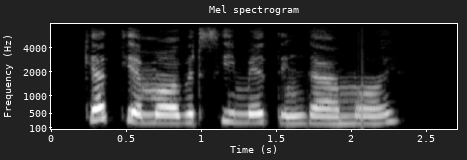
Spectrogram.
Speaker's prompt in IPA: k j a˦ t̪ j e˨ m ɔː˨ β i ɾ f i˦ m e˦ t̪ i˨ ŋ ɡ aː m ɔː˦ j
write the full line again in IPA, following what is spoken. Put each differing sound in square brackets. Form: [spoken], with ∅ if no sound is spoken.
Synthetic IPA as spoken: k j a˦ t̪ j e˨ m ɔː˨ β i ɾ [s] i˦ m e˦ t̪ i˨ ŋ ɡ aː m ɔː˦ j

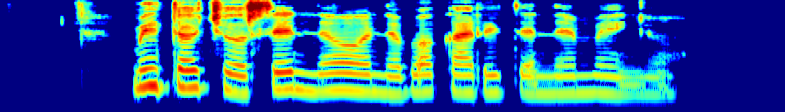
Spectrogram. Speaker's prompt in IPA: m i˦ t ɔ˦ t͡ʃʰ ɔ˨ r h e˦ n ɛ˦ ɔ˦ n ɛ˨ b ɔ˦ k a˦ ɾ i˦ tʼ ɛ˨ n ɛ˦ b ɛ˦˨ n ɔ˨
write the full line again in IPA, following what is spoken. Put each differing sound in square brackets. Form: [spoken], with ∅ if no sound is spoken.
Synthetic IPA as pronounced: m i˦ t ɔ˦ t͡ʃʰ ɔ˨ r [s] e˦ n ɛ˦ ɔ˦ n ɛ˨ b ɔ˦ k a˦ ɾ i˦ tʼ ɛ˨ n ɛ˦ [m] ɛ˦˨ [ɲ] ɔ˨

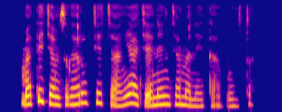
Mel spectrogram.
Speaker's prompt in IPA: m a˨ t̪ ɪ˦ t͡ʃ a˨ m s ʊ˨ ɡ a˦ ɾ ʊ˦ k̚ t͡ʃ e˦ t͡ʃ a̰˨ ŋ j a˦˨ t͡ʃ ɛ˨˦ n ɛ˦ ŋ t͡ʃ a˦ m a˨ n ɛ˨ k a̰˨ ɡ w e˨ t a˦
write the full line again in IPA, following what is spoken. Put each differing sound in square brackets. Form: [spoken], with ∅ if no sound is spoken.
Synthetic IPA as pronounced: m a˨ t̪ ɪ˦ t͡ʃ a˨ m s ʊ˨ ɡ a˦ ɾ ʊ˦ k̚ t͡ʃ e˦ t͡ʃ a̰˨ ŋ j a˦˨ t͡ʃ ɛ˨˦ n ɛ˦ ŋ t͡ʃ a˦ m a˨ n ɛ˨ [t] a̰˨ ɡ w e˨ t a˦

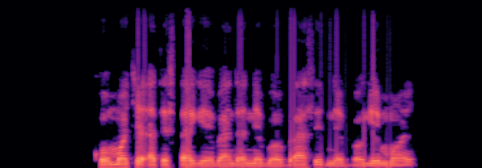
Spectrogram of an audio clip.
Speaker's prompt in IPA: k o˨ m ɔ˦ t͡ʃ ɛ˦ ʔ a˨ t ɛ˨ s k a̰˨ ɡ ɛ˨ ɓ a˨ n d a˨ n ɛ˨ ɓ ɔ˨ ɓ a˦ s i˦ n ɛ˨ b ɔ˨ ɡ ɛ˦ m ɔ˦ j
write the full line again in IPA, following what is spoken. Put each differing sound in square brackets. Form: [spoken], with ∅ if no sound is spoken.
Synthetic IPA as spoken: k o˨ m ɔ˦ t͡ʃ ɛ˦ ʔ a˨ t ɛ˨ s [t] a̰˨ ɡ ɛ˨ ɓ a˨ n d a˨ n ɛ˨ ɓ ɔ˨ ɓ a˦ s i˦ n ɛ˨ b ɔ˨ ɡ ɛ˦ m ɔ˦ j

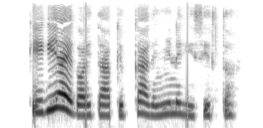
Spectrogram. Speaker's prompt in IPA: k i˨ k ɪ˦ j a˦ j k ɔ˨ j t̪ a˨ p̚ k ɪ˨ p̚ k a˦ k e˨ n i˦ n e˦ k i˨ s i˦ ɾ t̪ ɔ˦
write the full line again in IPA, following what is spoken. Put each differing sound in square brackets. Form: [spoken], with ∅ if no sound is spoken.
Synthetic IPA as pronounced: k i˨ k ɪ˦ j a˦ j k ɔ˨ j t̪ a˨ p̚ k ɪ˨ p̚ k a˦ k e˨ [ɲ] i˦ n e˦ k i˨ s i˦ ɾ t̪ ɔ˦

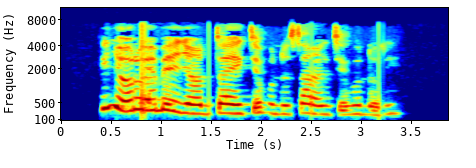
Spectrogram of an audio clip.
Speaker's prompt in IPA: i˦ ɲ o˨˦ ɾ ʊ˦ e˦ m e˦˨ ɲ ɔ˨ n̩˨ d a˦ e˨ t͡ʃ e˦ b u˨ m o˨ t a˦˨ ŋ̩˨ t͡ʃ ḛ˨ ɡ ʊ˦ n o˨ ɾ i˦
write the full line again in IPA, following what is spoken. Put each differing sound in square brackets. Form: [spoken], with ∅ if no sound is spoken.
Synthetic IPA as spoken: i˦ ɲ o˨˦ ɾ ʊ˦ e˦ m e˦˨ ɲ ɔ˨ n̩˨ [t] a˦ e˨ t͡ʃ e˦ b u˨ [n] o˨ [s] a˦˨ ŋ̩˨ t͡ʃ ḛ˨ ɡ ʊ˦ n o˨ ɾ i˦

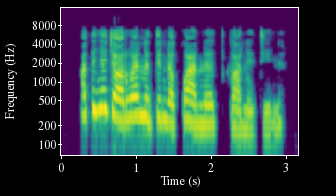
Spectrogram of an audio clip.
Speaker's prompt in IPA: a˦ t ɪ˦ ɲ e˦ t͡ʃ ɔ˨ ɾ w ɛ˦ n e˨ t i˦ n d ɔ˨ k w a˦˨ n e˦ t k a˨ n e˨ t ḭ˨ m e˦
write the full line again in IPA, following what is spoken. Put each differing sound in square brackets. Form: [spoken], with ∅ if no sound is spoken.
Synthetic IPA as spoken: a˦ t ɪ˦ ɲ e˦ t͡ʃ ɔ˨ ɾ w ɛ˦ n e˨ t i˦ n d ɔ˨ k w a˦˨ n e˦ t k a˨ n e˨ t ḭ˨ [n] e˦

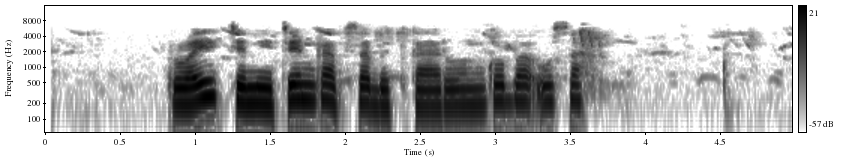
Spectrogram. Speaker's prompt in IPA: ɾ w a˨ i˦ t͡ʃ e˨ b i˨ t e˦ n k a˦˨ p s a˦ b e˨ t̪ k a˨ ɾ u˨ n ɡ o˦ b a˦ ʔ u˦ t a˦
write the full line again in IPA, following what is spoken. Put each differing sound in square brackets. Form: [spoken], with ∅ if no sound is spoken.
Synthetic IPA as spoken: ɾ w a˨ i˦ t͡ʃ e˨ [m] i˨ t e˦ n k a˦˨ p s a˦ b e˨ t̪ k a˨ ɾ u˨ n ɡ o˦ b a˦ ʔ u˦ [s] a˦

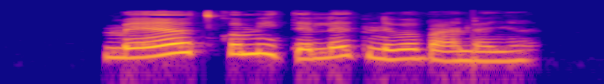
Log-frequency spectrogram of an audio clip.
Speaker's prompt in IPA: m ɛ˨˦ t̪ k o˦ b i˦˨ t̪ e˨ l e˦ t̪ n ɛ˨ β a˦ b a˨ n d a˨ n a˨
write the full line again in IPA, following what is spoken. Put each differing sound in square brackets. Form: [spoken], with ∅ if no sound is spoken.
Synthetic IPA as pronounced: m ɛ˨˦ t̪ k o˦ [m] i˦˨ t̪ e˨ l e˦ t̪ n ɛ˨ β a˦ b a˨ n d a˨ [ɲ] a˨

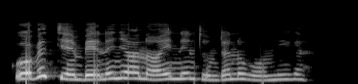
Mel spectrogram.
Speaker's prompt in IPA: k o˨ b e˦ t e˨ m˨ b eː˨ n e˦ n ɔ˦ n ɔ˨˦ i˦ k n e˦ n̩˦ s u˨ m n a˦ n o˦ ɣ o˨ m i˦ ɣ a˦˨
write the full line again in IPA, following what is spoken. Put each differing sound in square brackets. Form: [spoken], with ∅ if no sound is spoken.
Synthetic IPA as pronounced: k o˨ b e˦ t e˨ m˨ b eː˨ n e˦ [ɲ] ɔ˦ n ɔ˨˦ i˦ [∅] n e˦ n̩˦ [t] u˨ m [d] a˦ n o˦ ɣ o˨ m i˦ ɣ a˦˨

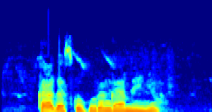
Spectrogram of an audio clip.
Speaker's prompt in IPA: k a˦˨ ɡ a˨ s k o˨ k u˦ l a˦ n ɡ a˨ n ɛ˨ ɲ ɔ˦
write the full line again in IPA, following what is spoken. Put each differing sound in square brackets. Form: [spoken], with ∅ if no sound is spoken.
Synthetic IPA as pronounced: k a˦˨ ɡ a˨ s k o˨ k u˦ [ɾ] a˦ [ŋ] ɡ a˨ [m] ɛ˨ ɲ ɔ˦

